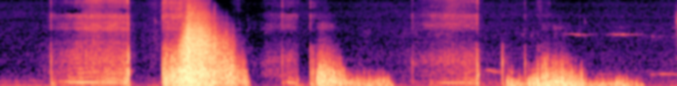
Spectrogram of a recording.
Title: Intense pug snoring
